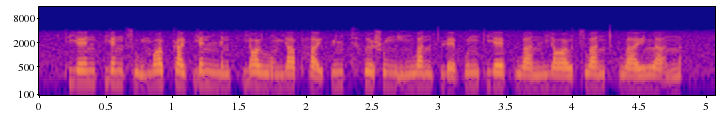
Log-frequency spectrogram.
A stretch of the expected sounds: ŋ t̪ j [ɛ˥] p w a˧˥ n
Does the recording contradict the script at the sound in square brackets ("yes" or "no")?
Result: no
